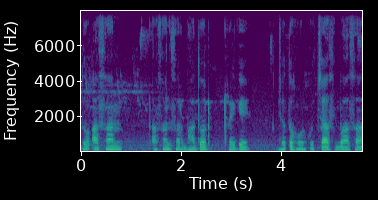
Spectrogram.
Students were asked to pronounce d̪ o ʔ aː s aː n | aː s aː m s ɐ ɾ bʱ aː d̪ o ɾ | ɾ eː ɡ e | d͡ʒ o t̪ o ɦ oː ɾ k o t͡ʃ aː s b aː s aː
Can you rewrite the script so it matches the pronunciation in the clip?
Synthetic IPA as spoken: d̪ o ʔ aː s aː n | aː s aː n s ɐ ɾ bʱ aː d̪ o ɾ | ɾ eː ɡ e | d͡ʒ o t̪ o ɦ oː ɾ k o t͡ʃ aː s b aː s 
